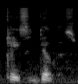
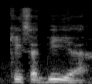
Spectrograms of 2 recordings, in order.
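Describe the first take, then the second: First: QUESADILLAS with the LL sounded as an English L; mispronounced L's. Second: QUESADILLA with the LL as a Y, no L. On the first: Acted. Teacher mocking a customer ordering, QUESADILLAS with hard English L's. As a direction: say QUESADILLAS like "kay-sa-dill-as". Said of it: "You definitely don't wanna be that guy or gal". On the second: Shown as a demonstration. Teacher correcting the customer, QUESADILLA with a Y sound. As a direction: say QUESADILLA like "kay-sa-dee-ya". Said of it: "two L's make a Y sound".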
